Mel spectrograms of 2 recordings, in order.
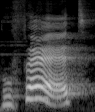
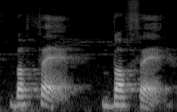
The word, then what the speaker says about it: buffet: This word is not buffet, but it is buffet.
